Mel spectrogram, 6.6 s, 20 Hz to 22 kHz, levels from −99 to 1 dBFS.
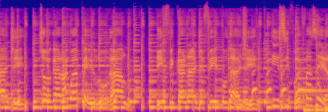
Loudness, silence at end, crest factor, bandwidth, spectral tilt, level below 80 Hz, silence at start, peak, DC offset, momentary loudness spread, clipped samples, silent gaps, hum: -16 LUFS; 0 s; 16 dB; 19 kHz; -4 dB/octave; -54 dBFS; 0 s; 0 dBFS; under 0.1%; 4 LU; under 0.1%; none; none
